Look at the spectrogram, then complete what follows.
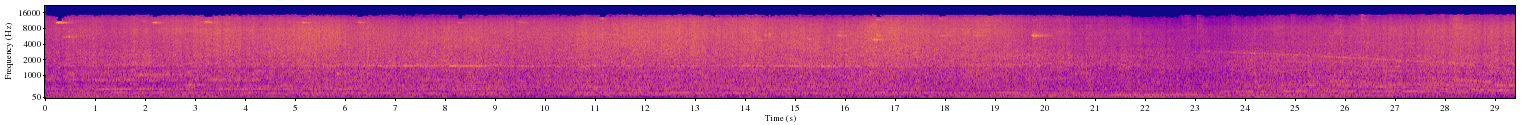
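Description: Madrid Metro electric trains running through underground stations: a dense rumble of wheels on rail with a steady motor whine, and in the last few seconds a train's whine falling in pitch as it slows.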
